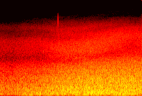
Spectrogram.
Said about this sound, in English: Maybe a few moments of directly looking into the beautiful ocean.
